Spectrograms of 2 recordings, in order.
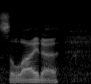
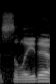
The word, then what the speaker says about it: Salida: people over this but people in salida call it salida and we had a printer at my last job called salida and everybody called it celita i'm like no that that's not how they say it so many hours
